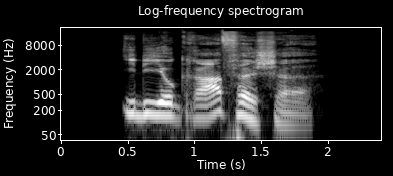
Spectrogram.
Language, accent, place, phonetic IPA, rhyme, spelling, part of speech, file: German, Germany, Berlin, [idi̯oˈɡʁaːfɪʃə], -aːfɪʃə, idiographische, adjective, De-idiographische.ogg
- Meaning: inflection of idiographisch: 1. strong/mixed nominative/accusative feminine singular 2. strong nominative/accusative plural 3. weak nominative all-gender singular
